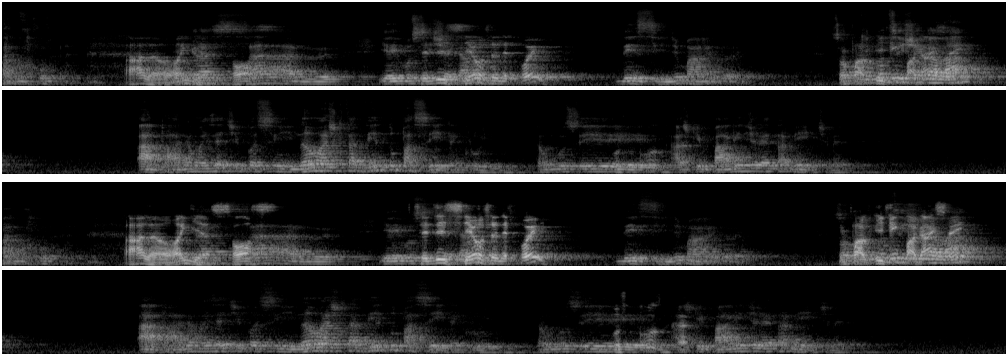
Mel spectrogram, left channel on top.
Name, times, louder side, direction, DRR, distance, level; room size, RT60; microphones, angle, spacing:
voice 1, 0.0-1.3 1.7-5.0 6.1-7.4 8.3-9.6 11.4-15.1 15.4-18.5, left 1 dB, 80° left, 1 dB, 2.3 m, -35 dB
voice 2, 1.2-2.7 4.2-5.4 8.4-9.6 16.0-16.9, right 6 dB, 85° right, 14 dB, 0.5 m, -27 dB
10.5 x 8.1 x 5.7 m, 1.2 s
head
